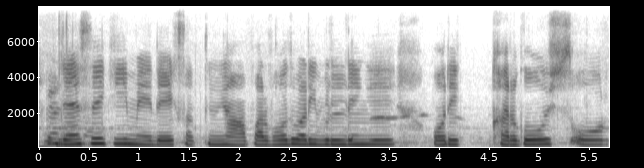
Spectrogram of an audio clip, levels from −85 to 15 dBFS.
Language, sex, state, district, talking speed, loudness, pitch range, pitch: Hindi, female, Madhya Pradesh, Bhopal, 170 wpm, -14 LUFS, 235-255 Hz, 245 Hz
